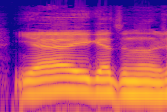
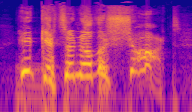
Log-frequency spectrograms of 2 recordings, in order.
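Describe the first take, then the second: First: Said in the usual way. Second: High mock voice. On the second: Shown as a demonstration.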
